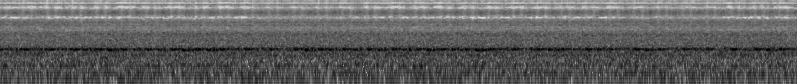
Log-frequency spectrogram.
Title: Wobbly/Noisy Big Ass Fans Haiku Ceiling Fan #ceilingfan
